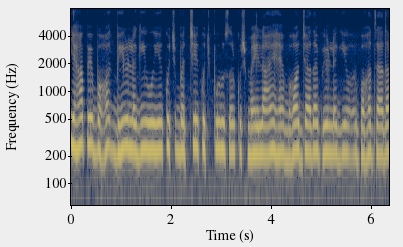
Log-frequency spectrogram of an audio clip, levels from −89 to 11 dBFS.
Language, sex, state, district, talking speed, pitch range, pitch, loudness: Hindi, female, Uttar Pradesh, Jyotiba Phule Nagar, 225 wpm, 215-235 Hz, 225 Hz, -16 LUFS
